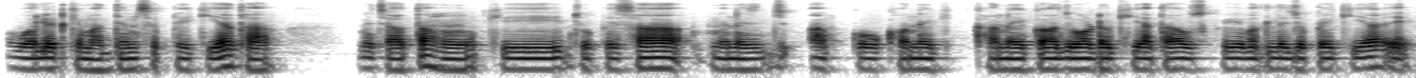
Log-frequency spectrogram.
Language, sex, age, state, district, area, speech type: Hindi, male, 30-45, Madhya Pradesh, Ujjain, rural, spontaneous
